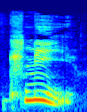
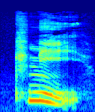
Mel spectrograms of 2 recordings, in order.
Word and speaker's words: Knie: Das Knie, the knee, Knie. Notice how it's almost spelled like in English, but you do pronounce the K, so watch out for that.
